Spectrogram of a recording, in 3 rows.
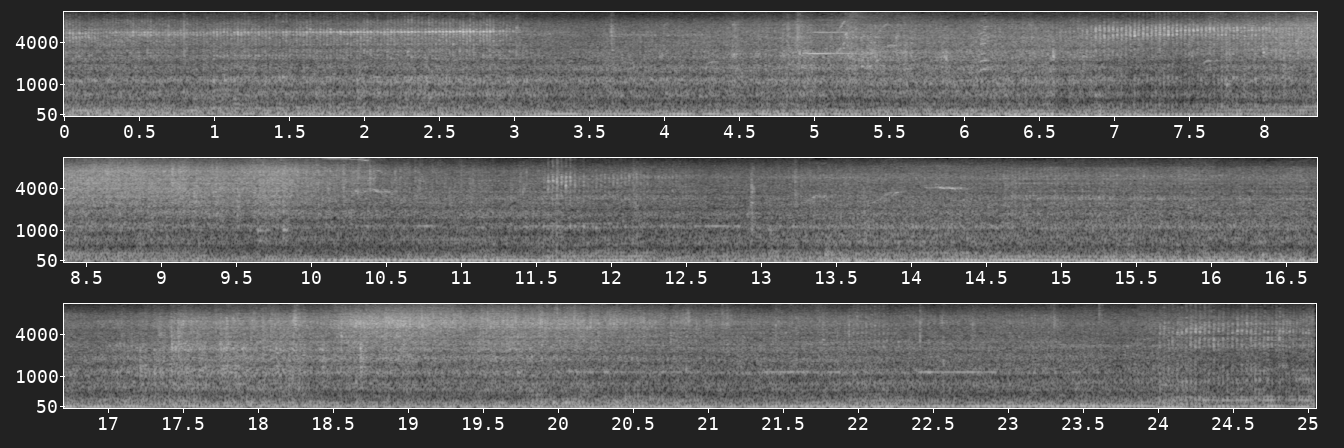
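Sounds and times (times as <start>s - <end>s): diesel machinery engines rumbling: 0.0s - 25.0s.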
